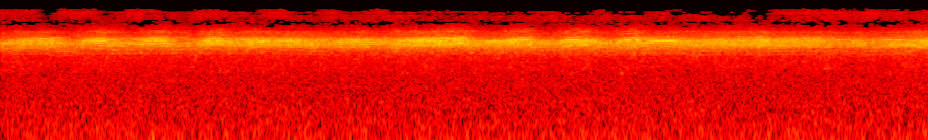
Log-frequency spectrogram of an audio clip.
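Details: Summer in Japan, with male cicadas shrilling through their tymbals: a constant, high, hissing drone with small ripples in volume and no other voices or noises.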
